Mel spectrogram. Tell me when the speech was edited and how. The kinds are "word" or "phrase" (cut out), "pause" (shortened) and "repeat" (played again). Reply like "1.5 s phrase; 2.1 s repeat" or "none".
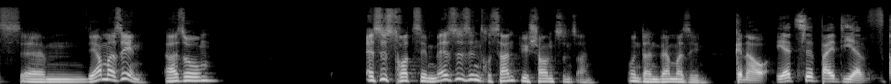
7.8 s word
